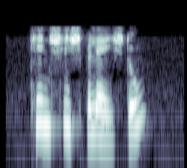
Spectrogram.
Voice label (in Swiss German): "kinschlich", Bas Rhin; vin; éclairage artificiel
